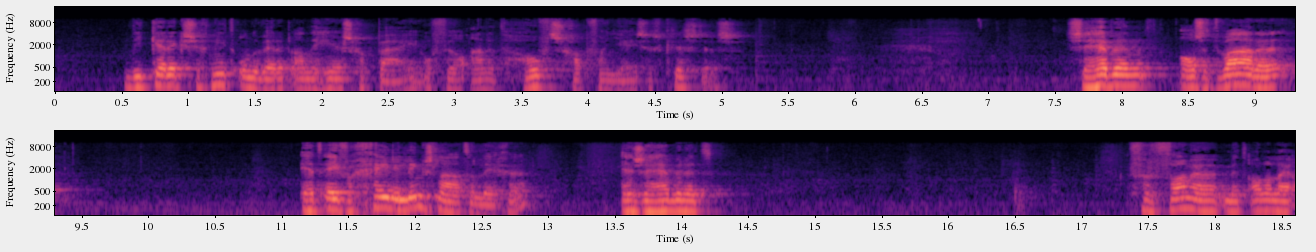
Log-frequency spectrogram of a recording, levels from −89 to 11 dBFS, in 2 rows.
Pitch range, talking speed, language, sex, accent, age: 120-145 Hz, 105 wpm, Dutch, male, Dutch, 40-59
